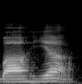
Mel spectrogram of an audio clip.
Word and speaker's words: बाह्या: एको हम निर्ममः शुद्धो ज्ञानी योगींद्र गोचरः बाह्या, बाह्या इसमें बड़ा वा, आधा और या, इस तरीके से 3 शब्द हैं, इसीलिए इसको पढ़ते हैं बाह्या, बाह्या।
